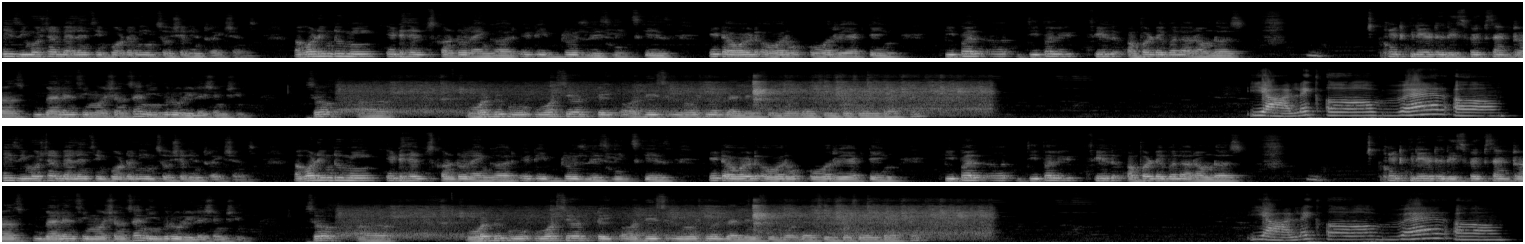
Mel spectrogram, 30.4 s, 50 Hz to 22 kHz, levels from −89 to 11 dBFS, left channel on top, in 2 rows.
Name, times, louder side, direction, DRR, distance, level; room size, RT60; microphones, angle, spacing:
voice 1, 0.0-2.4 2.9-6.6 7.1-8.9 9.4-12.4 13.0-13.2 13.8-17.6 18.3-19.1 19.8-24.4, right 1 dB, 30° right, 1.1 m, -29 dB
sound 1, 18.5-25.1, equal, ahead, 0.4 m, -43 dB
voice 2, 27.7-30.2, left 6 dB, 85° left, 0.8 m, -32 dB
4.6 x 2.4 x 2.3 m
head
